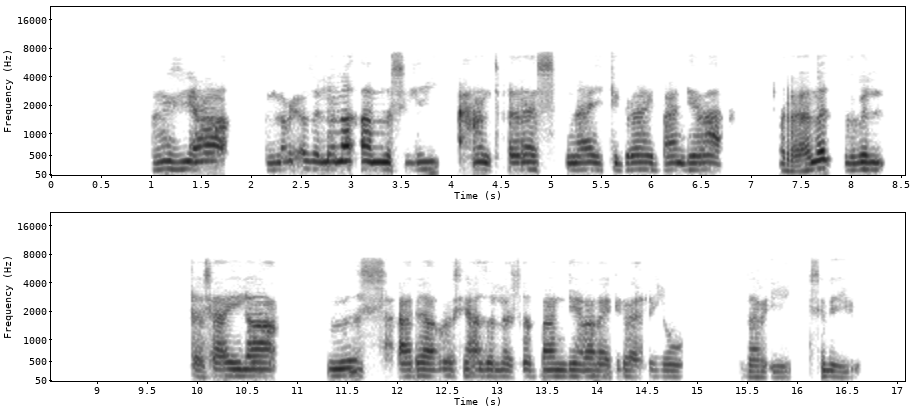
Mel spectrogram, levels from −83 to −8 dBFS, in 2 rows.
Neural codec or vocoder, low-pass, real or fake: codec, 44.1 kHz, 2.6 kbps, DAC; 7.2 kHz; fake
